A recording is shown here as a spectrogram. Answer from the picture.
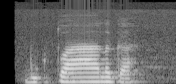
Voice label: "bug-toaalga", moore

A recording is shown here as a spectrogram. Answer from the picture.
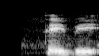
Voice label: "tebe", moore; carry a heavy item

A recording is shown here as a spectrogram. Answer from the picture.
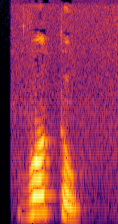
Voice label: "voto", moore

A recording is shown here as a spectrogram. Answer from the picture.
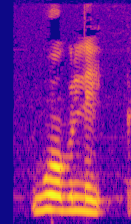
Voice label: "wogle", moore

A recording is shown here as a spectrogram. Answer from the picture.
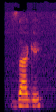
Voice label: "zage", moore

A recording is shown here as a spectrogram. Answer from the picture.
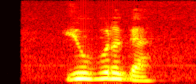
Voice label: "yʋbrga", moore

